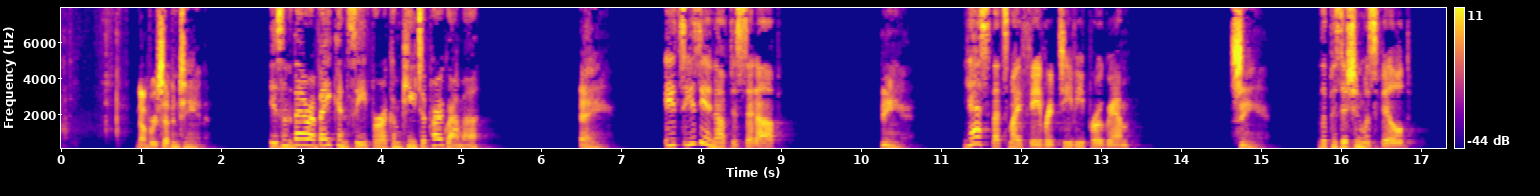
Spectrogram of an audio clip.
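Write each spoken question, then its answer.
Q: Isn't there a vacancy for a computer programmer?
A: C: The position was filled.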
